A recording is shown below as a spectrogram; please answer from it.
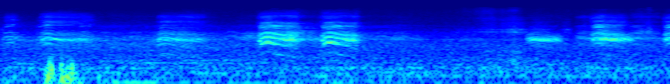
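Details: Several crows of a group that has landed at a house raise a racket, with harsh caws overlapping at irregular intervals and a low thump early on.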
